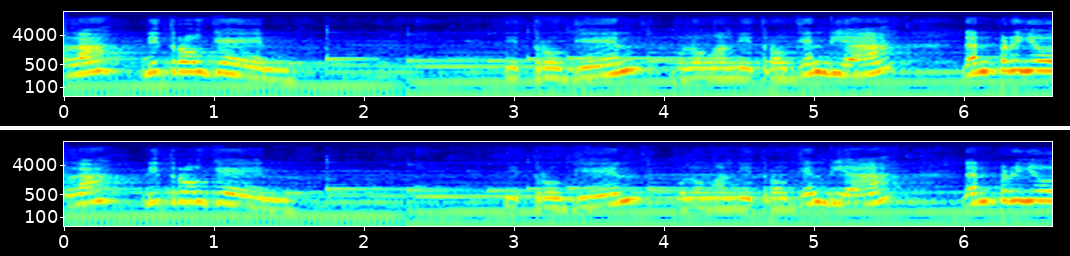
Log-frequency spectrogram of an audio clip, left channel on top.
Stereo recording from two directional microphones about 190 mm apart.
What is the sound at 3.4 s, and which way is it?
A woman's voice, 45° left (ahead or behind).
